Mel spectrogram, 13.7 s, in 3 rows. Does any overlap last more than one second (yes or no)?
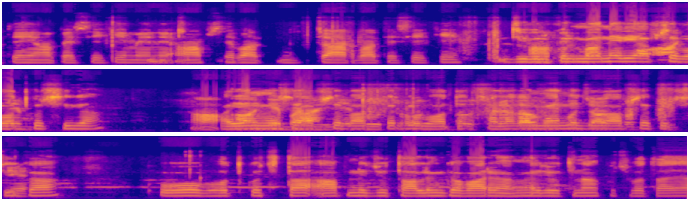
yes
